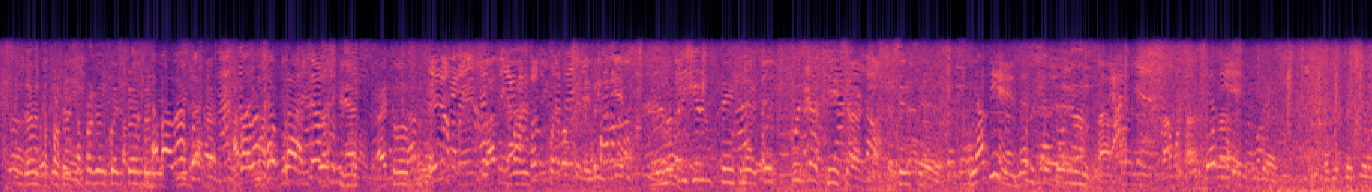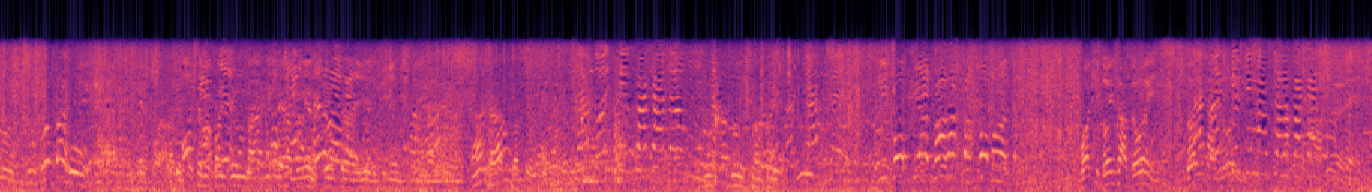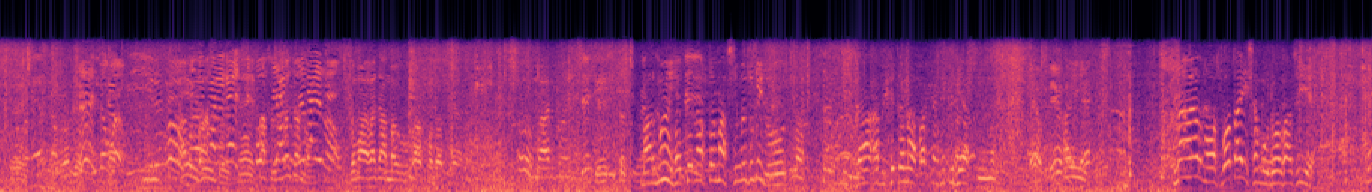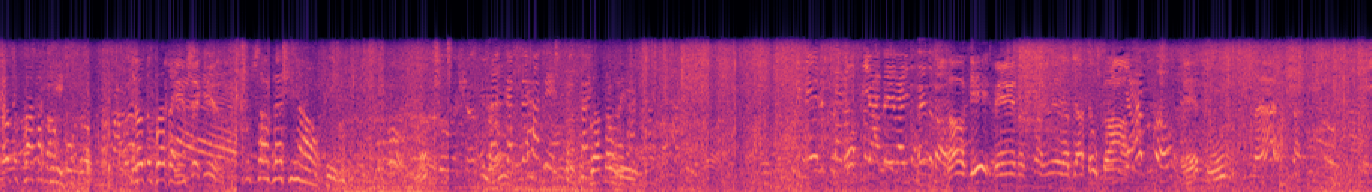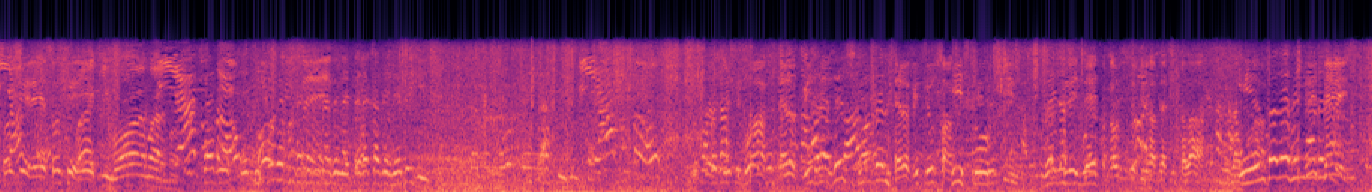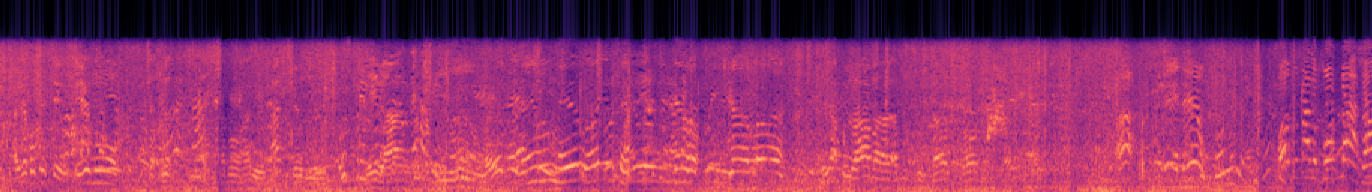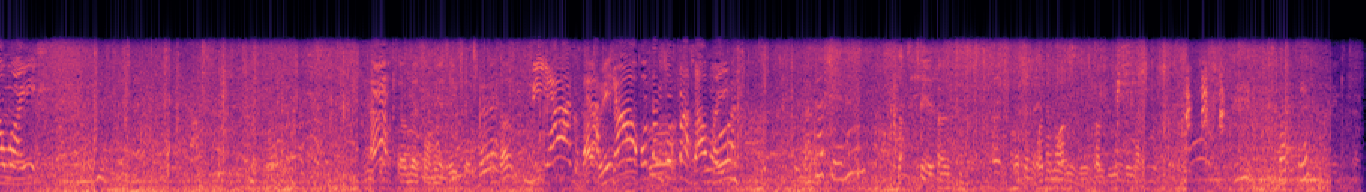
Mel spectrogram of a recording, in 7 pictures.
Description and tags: CRATO FEIRA
People buying spices on a quiet day at the streetmarket in Crato, Ceara Brazil-northeast
brazil, field-recording, market, portuguese, streetsellers, talking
